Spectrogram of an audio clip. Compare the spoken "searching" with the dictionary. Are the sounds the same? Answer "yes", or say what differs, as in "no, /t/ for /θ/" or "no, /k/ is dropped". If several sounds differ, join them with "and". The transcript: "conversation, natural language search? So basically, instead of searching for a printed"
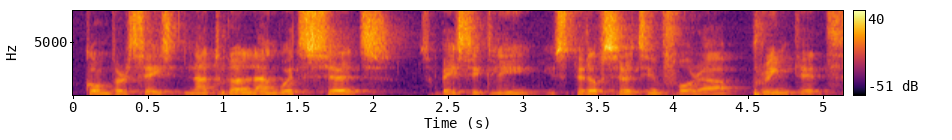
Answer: yes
